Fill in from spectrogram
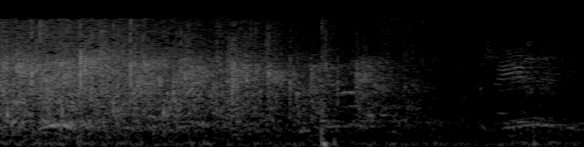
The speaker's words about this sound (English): Thank you for those scattered claps across the Metroplex.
